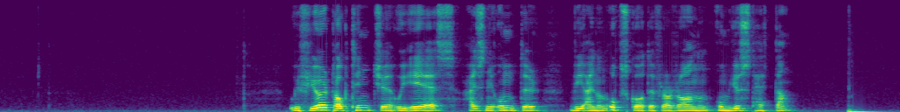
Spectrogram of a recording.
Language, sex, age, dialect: Faroese, male, 61+, Suðurstreymoy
